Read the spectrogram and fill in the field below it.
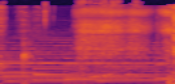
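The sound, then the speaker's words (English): A voice imitates a pig with a short run of low, nasal oinks and grunts, ending in a louder snorting burst, with no other talking. “It oinked and made some really cute sounds like”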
